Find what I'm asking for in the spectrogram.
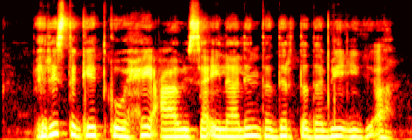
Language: Somali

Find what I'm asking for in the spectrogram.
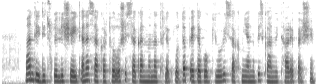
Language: Georgian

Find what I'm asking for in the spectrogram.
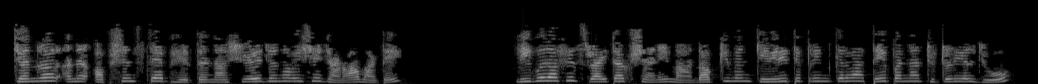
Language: Gujarati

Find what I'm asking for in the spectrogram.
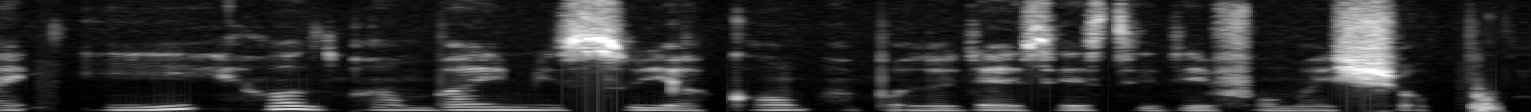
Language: Nigerian Pidgin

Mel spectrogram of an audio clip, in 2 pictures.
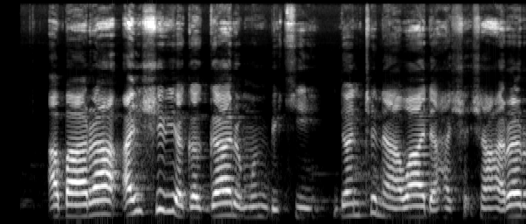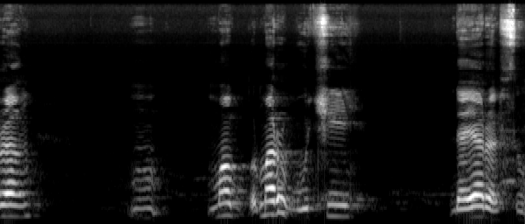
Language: Hausa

